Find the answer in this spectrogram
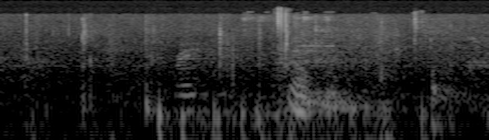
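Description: Near silence with a few faint, irregular soft knocks and a brief faint voice about one and a half seconds in.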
